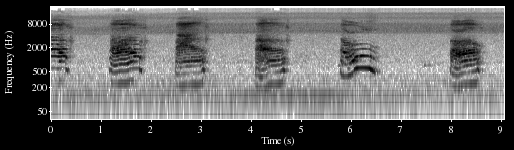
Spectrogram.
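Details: A stray mother cat gently calling her kittens, with the kittens answering, recorded during a rescue of five kittens; six separate meows about every one and a half seconds, each a curved, harmonic-rich cry.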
